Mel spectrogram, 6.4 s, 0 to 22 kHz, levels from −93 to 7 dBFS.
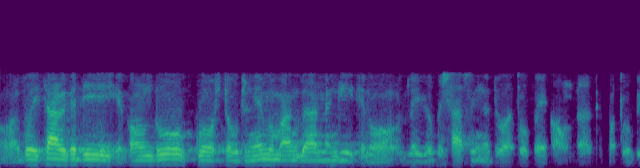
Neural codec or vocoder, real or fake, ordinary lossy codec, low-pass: codec, 16 kHz, 4 kbps, FreqCodec, larger model; fake; none; 3.6 kHz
